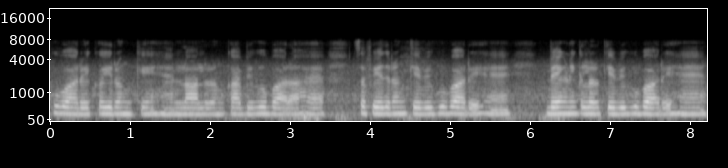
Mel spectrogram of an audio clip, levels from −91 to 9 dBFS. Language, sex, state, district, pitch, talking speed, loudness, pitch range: Hindi, female, Haryana, Jhajjar, 195 Hz, 170 wpm, -18 LUFS, 190-200 Hz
